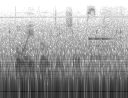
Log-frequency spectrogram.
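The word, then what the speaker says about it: voivodeship: In Poland, they're called VO ships, pronounced roughly VO day ships.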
